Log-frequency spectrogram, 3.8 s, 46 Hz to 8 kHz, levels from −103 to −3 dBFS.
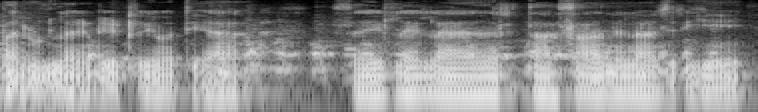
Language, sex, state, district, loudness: Tamil, male, Tamil Nadu, Kanyakumari, -18 LUFS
